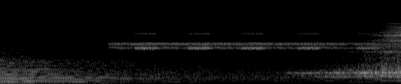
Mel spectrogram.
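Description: A held music drone fades out, and from about a second in a cricket chirping pulses about twice a second in high, steady tones.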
